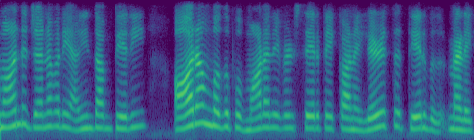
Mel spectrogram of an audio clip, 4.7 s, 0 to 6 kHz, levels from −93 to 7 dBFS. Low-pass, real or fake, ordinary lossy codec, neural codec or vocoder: 5.4 kHz; fake; Opus, 24 kbps; codec, 24 kHz, 0.9 kbps, WavTokenizer, large speech release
